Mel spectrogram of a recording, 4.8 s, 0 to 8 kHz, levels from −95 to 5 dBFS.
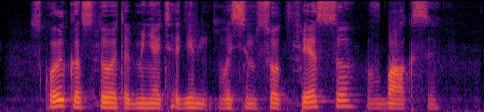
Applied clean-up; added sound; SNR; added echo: neural separator model SepFormer DNS4.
